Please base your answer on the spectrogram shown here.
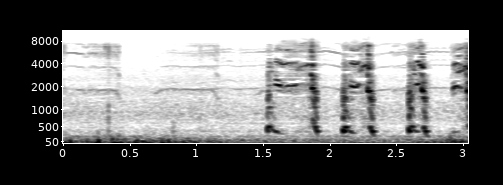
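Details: Falcon at the nest begging at a feeding, 4:40 PM on May 9, 2020: after a quiet start, five loud grating calls come in quick succession over the last half, with faint thin whistles and low background rumble.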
